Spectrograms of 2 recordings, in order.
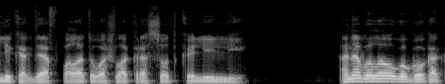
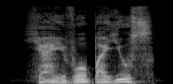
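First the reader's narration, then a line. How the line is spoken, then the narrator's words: Whisper. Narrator (Russian): шепнула она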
